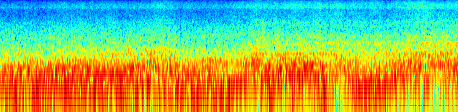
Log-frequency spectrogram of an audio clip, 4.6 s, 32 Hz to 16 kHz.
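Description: The motor of a 2007 Prokat 2860 WA boat drones at a cruising speed of about 36, a loud, continuous rumble mixed with rushing water and wind noise that holds steady for several seconds.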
